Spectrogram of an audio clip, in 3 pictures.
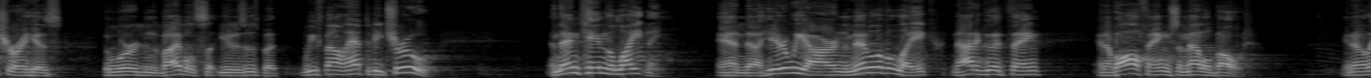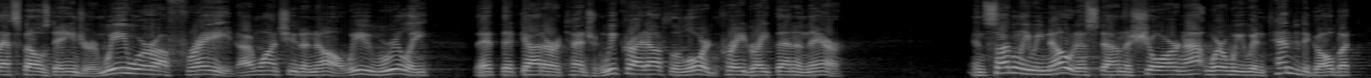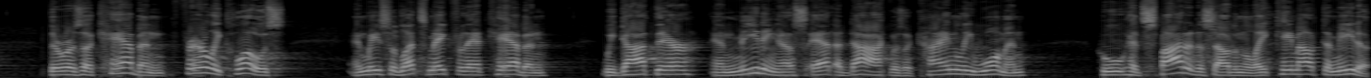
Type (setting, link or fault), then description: setting, large echoing room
